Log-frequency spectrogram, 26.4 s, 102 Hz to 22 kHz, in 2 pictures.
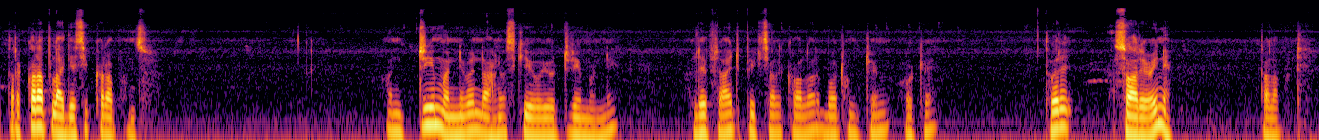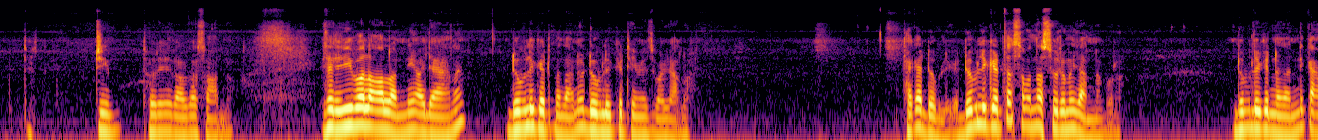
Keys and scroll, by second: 2.5 ctrl+alt+z.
